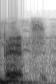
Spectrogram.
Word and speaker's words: Pitts: It's not Peets, it's Pitts.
